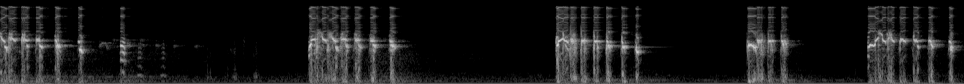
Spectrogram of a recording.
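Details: Eagle calling in repeated bouts: rapid strings of high, shrill chittering notes, each run of several yelps separated by short pauses, five bouts in all.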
